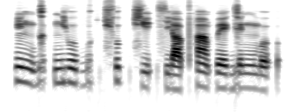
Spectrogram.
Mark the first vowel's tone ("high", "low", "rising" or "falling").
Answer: falling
